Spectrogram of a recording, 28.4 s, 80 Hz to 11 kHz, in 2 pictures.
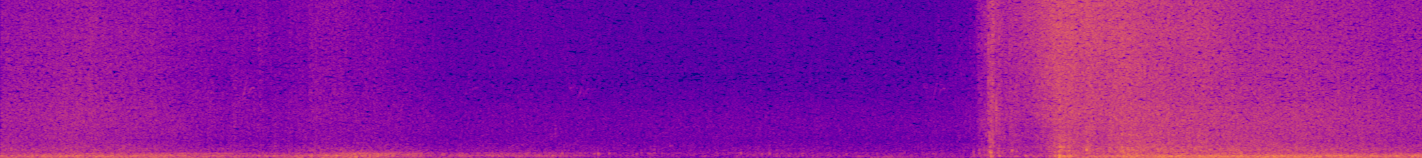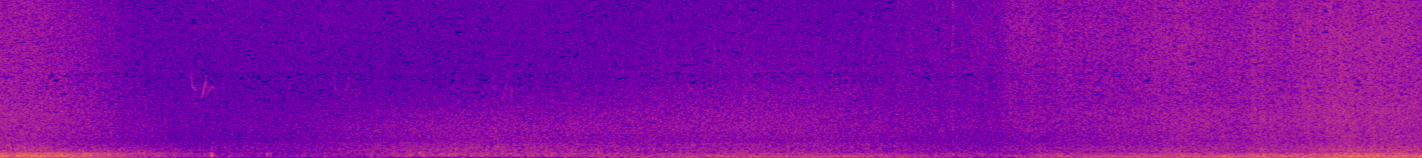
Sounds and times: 0.0s waves 28.4s

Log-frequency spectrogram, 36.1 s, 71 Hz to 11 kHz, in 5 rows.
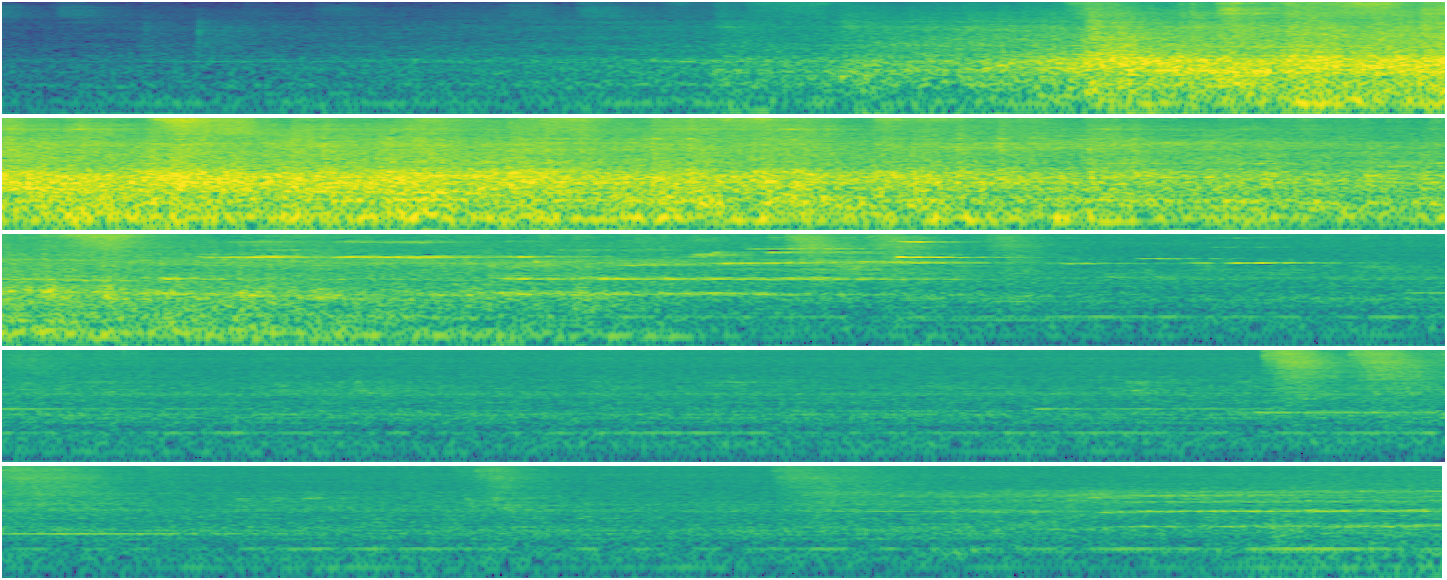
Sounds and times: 0.0s subway train enters exits station 36.0s

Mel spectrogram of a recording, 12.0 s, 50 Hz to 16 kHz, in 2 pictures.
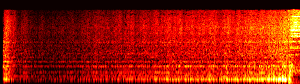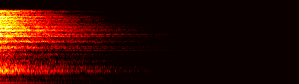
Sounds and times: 0.0s Long Snare Drum Roll 8.6s
0.1s Cymbal Crash 9.9s

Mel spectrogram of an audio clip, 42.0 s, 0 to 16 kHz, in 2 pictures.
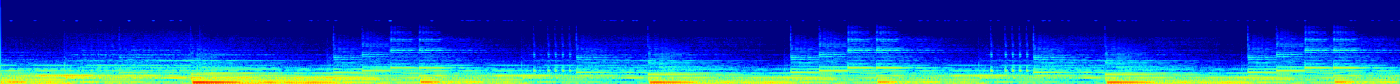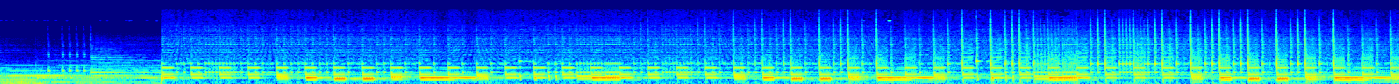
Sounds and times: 0.0s Bass 41.9s
0.0s Drums 41.9s
23.4s high pitched synth 41.9s
23.4s smooth pad sounds 41.9s

